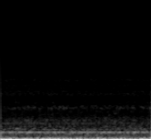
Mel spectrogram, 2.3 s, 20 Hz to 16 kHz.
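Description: Mercedes-Benz G400d's inline-six diesel idling, heard from inside the cabin as a steady low rumble.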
